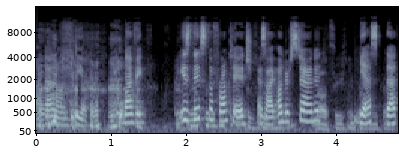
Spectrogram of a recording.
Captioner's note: laughing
